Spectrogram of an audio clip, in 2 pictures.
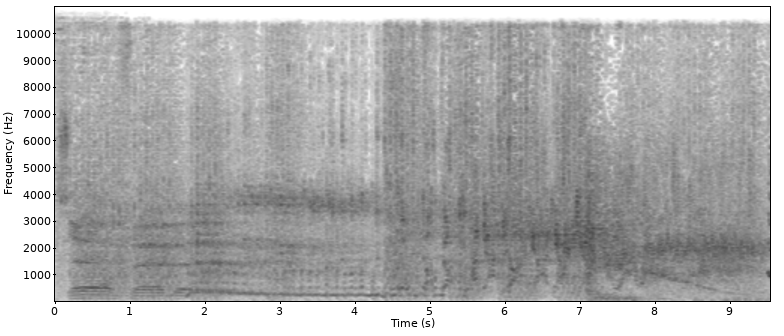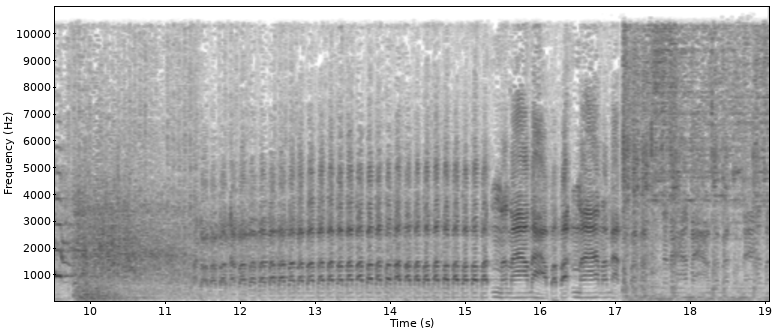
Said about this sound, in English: this is the … sequence. It's one of the best uses of pop music in a movie ever.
